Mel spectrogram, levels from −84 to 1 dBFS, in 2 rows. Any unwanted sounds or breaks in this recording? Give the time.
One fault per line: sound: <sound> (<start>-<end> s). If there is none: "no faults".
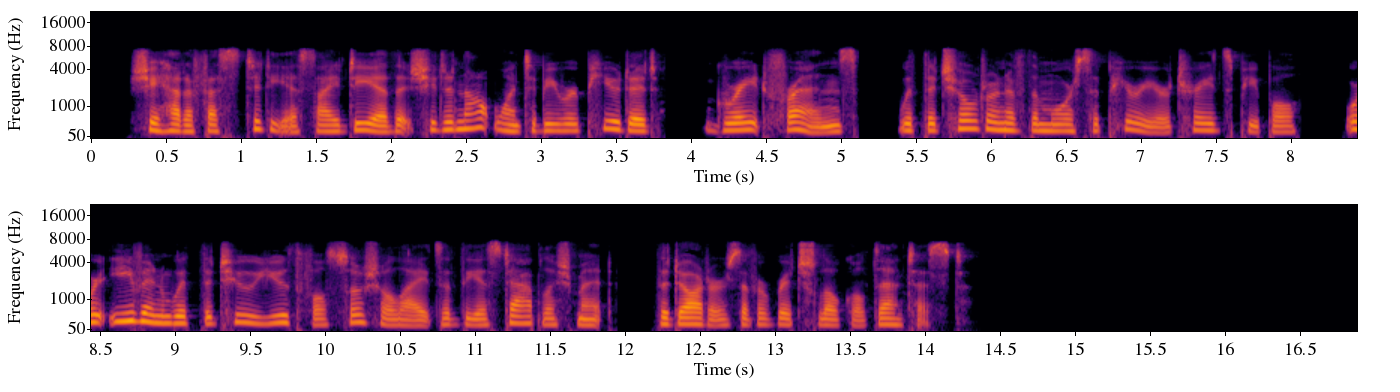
no faults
